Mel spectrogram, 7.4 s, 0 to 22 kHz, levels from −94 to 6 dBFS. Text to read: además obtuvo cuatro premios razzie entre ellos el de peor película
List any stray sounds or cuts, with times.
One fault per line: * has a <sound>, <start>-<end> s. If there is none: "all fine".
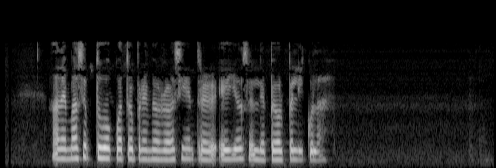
all fine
